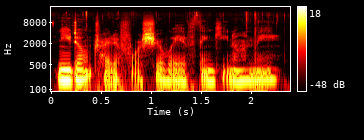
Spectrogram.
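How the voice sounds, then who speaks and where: A woman voicing a centuries-old vampire lover in an ASMR romantic roleplay, soft, breathy and often whispering, intimate and gentle, with formal wording. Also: on the low side, completely flat delivery, fairly quick, no echo, exaggerated voice. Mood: admiring, affectionate. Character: centuries-old female vampire lover, tender, protective, self-assured.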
